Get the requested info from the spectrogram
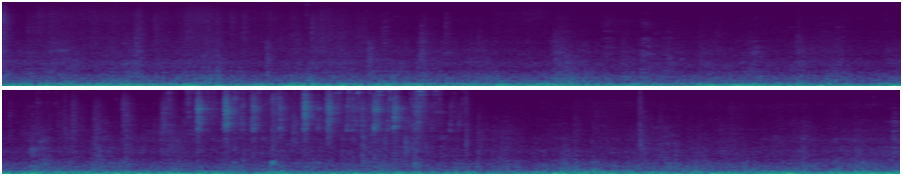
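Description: Steady low rumble of a heritage train heard from inside a passenger coach as it rolls slowly along. A high hiss lasts about two seconds past the middle.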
